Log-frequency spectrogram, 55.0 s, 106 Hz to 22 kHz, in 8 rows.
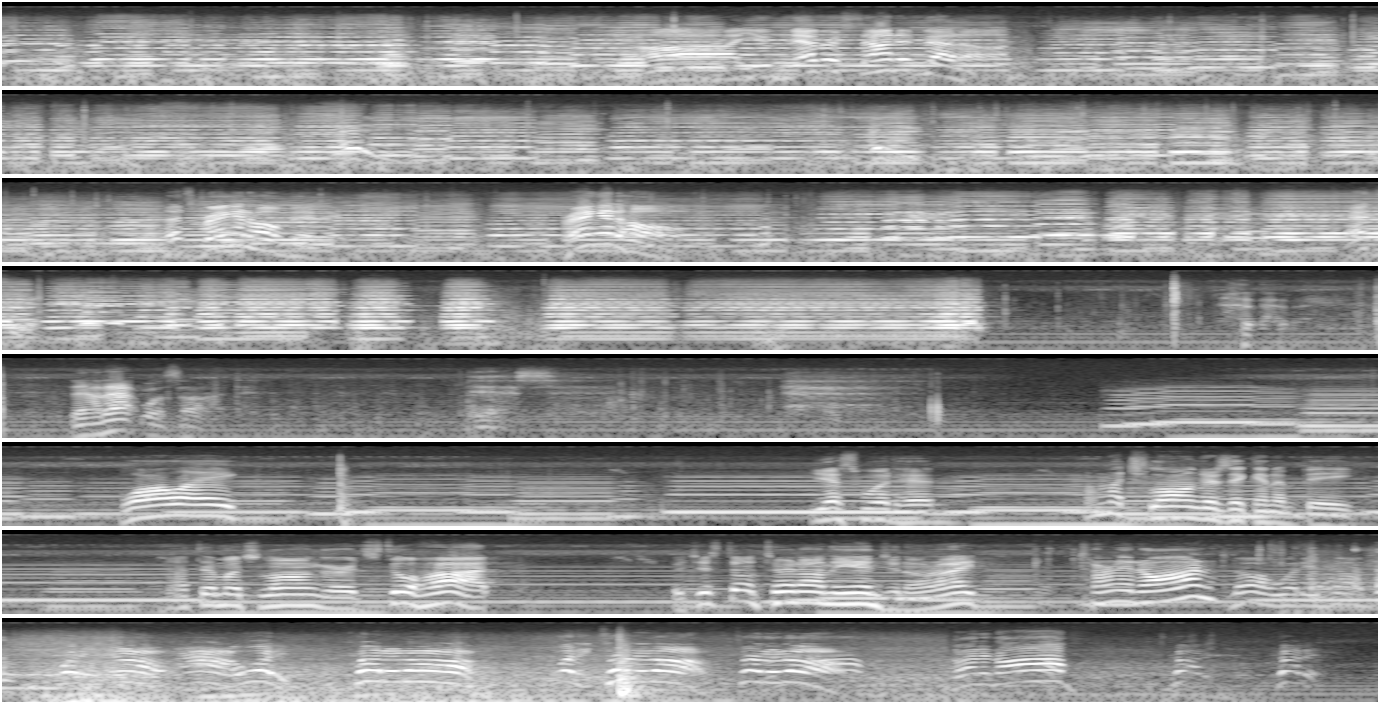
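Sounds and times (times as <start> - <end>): accordion playing a tune: 0.0 - 25.7, 33.0 - 54.7.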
